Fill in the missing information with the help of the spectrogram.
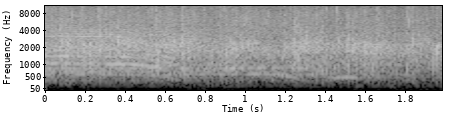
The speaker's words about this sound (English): Oh, I need 100 people to clap who's thankful to Jesus. Come on.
